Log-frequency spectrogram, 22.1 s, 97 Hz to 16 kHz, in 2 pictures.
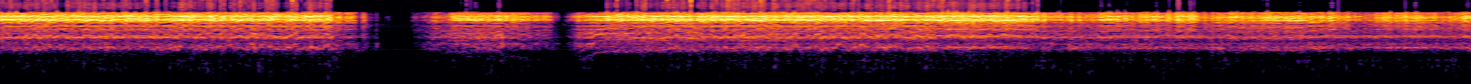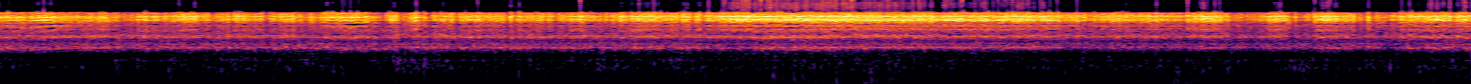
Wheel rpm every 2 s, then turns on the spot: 200, 120, 140, 220, 220, 230, 230, 230, 220, 230, 230.
2-4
